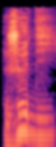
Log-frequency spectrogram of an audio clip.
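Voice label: "jeudi", French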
